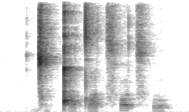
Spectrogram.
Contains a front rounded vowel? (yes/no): yes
